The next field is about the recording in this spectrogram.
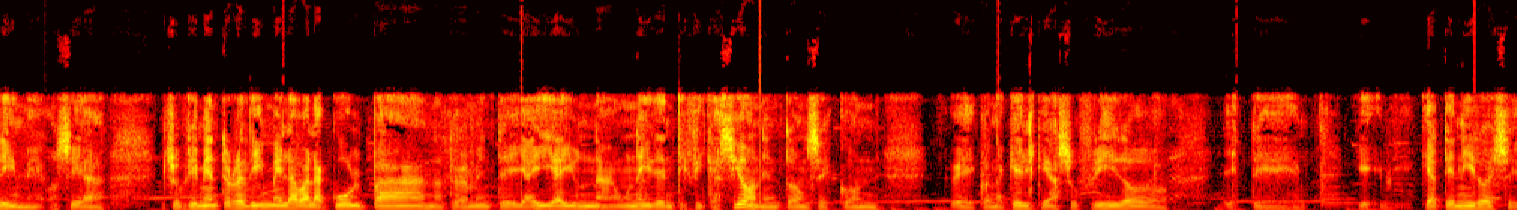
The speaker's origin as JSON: {"language": "Spanish", "country": "Argentina", "said": "Incluso colectivamente nosotros podemos ver cómo nos unimos nosotros como argentinos con el himno nacional o con la bandera"}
